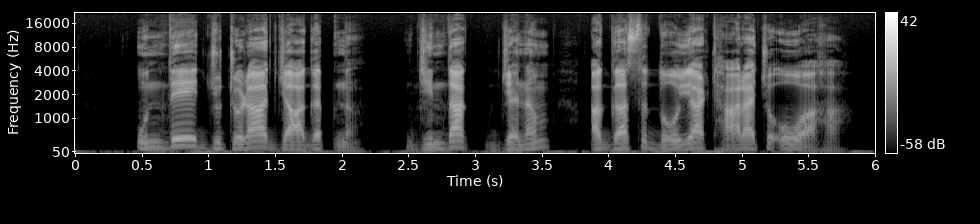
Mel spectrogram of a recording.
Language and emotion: Dogri, neutral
